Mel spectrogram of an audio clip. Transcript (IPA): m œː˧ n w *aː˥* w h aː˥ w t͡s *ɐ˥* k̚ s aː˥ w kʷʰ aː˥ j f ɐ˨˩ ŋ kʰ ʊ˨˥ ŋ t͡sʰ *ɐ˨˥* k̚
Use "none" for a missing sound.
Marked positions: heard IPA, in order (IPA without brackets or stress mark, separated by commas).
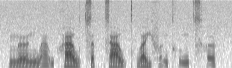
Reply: aː˨˩, ɐ˥, ɐ˨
